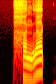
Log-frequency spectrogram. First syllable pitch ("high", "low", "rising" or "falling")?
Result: low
